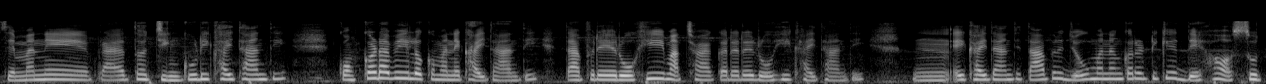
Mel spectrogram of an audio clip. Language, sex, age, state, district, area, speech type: Odia, female, 18-30, Odisha, Bhadrak, rural, spontaneous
